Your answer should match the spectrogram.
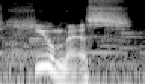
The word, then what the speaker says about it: humus: I did learn that this is pronounced humus, as in human.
